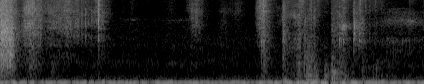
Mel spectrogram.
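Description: Scissors snip through fabric while two lining pieces for an upper gusset are cut out, a series of short, close, crisp cuts and rustles at an irregular pace, quiet and with no talk.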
